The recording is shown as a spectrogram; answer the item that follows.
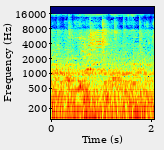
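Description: A crowd of children chattering and shouting, with music playing underneath.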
